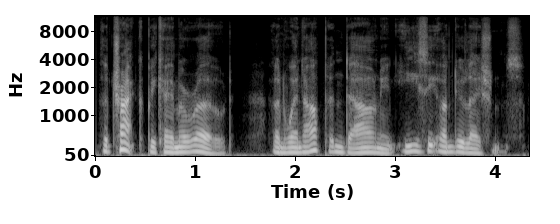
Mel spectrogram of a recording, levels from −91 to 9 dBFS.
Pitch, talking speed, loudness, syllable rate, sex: 120 Hz, 180 wpm, -18 LUFS, 4.9 syllables/s, male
